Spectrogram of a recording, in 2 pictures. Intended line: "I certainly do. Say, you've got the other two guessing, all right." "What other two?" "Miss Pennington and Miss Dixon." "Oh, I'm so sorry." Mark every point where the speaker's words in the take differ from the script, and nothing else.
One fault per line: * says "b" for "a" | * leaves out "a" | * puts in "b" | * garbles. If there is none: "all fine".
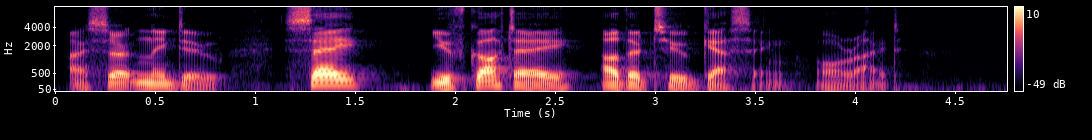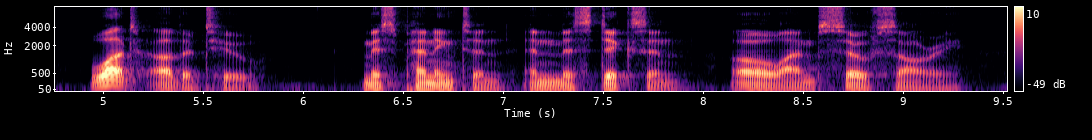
* says "a" for "the"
